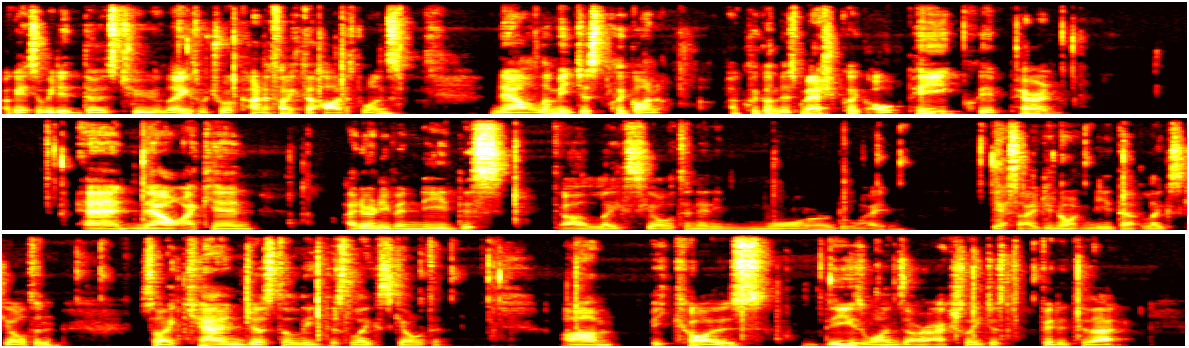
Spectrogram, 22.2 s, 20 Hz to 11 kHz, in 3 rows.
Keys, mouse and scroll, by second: 0.8 click, 1.4 middle click, 2.0 shift+middle click, 4.9 alt+p, 6.6 click, 8.2 middle click, 10.5-11.6 middle drag, 11.8-12.1 middle drag, 12.6 g, 14.1 ctrl+z, 14.3-15.8 middle drag, 16.9 Delete, 18.3-18.9 middle drag, 19.3 middle drag, 20.3 click, 20.8 shift+middle drag, 21.4-22.2 middle drag.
